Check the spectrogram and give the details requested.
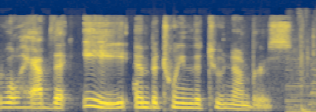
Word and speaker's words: y: The word and in Spanish is the sound E. E, which by itself is usually spelled as the letter Y, but it's pronounced as E.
